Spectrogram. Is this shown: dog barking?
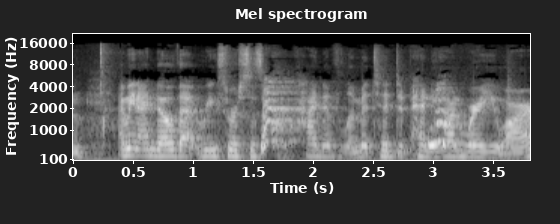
yes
